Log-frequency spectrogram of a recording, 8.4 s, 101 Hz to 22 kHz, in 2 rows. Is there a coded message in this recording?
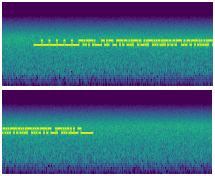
Yes: RTTY (50 baud, 450 Hz shift) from 0.6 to 6.0 s, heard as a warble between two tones, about 1650 Hz centre, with radio static. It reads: NO NECESSITA FER RES MES.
